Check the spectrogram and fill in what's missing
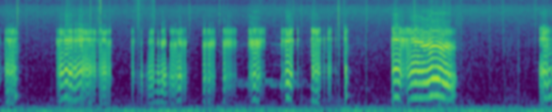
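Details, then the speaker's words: Premature infant with suspected hyaline membrane disease: rapid, short voiced grunts on each breath out, the typical expiratory grunting respiration of respiratory distress. "And here is the typical grunting respiration."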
